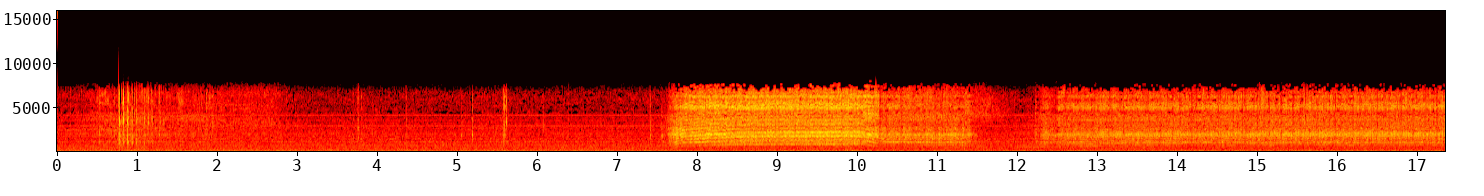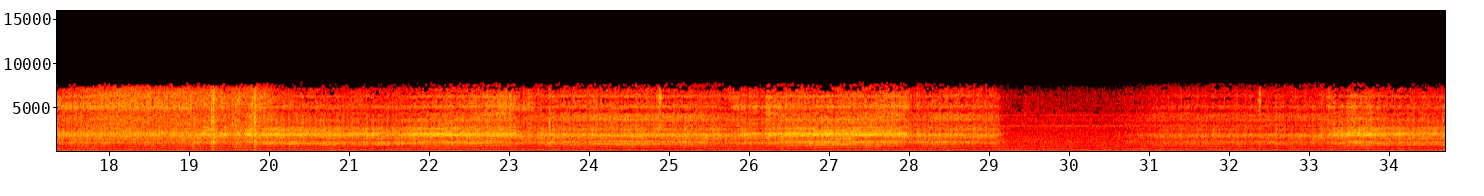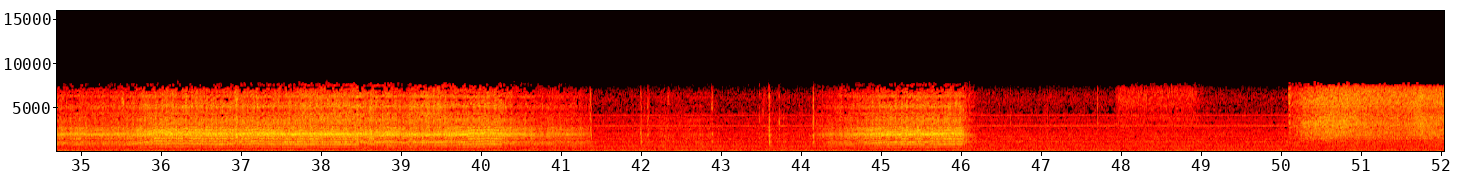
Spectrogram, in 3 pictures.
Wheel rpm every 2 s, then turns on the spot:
10, 0, 0, 10, 110, 60, 60, 70, 70, 60, 50, 60, 70, 70, 30, 20, 50, 50, 60, 70, 30, 10, 40, 10, 0, 0.
0-2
